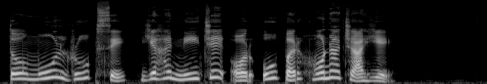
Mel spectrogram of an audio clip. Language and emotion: Hindi, neutral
